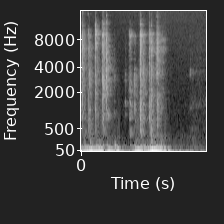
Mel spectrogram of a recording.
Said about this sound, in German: Ja, such mal, du bist doch gerade so schön am Tippen gewesen. Such mal weiter hier.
